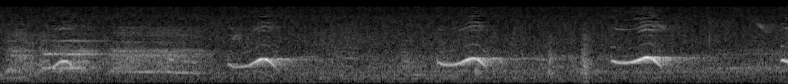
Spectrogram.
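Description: An Asian koel gives clear, rising whistled notes about every two seconds, over a steady faint background drone.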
